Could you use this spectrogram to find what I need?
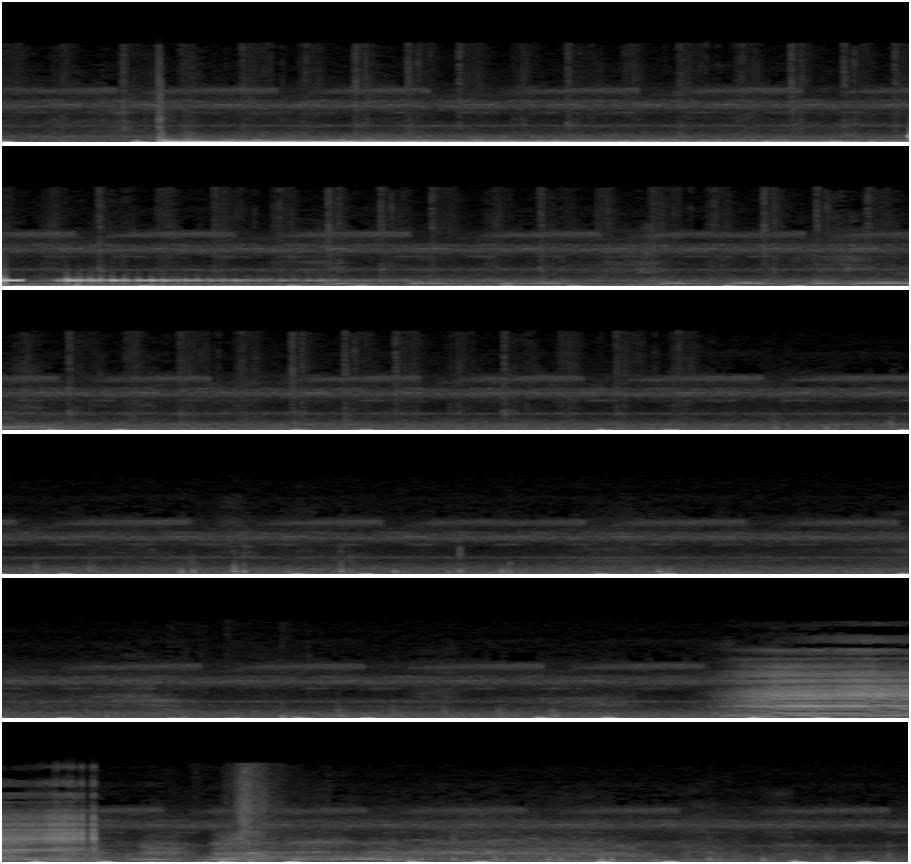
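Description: Quick footsteps thud steadily on a floor.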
